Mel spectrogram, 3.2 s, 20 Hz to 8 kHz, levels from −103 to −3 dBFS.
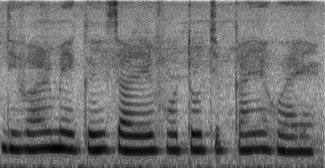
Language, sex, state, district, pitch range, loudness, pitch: Hindi, female, Arunachal Pradesh, Papum Pare, 240-255 Hz, -13 LUFS, 245 Hz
